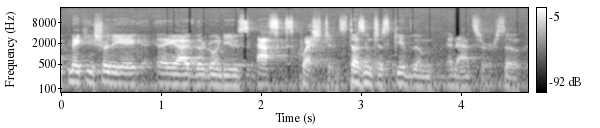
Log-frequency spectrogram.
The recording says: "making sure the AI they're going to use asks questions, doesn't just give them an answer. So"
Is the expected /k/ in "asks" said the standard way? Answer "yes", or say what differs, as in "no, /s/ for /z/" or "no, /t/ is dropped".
yes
